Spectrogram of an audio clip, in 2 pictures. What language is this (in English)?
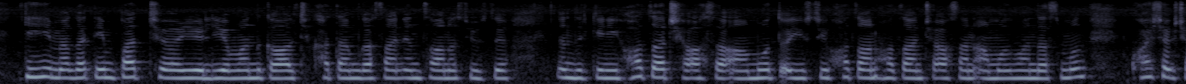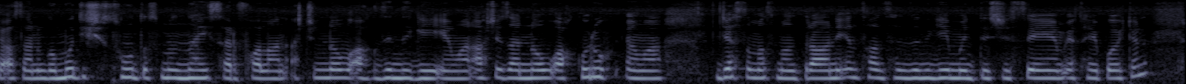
Kashmiri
